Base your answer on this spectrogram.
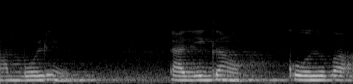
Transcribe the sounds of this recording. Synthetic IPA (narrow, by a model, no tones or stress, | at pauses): ambolin | t̪aliɡãwkolba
